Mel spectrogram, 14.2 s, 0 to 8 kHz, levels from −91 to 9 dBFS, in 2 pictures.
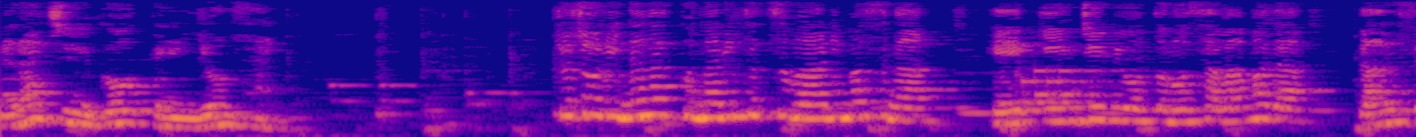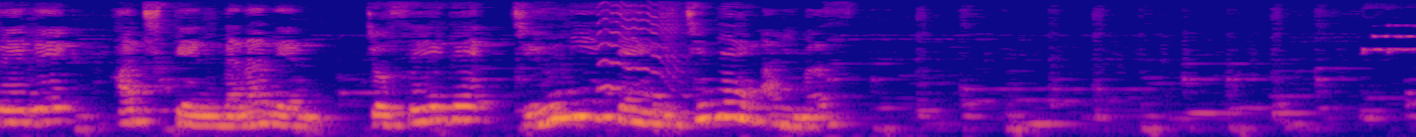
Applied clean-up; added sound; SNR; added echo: classical method WPE with log-MMSE.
